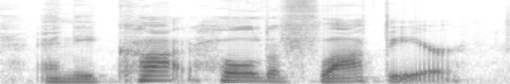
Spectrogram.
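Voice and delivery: ordinary delivery

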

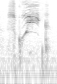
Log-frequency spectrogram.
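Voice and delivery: tiny, extremely high squeak; thin high-pitched mouse cry. A narrator's reading. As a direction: squeak like a startled little mouse. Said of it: "cried the mouse".

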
